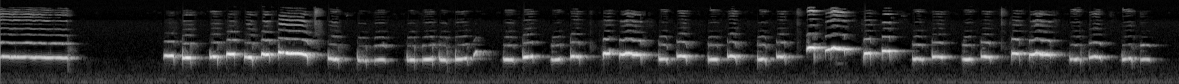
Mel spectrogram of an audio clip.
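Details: Pet cockatiel whistling a learned tune, the Pythagora Switch opening theme, indoors: clear, pure whistled notes in a bouncing melody, rising and falling in short phrases after a brief opening note and pause.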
